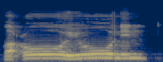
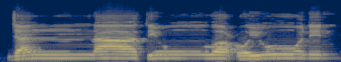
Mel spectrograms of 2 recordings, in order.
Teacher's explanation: عین کو نہیں کھینچنا ہے کیونکہ عین پر پیش ہے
